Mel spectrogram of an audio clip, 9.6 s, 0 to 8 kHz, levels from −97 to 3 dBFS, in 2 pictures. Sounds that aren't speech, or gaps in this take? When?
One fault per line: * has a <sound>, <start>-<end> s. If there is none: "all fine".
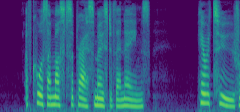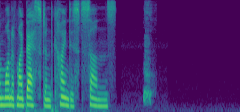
* has a bark, 7.7-8.0 s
